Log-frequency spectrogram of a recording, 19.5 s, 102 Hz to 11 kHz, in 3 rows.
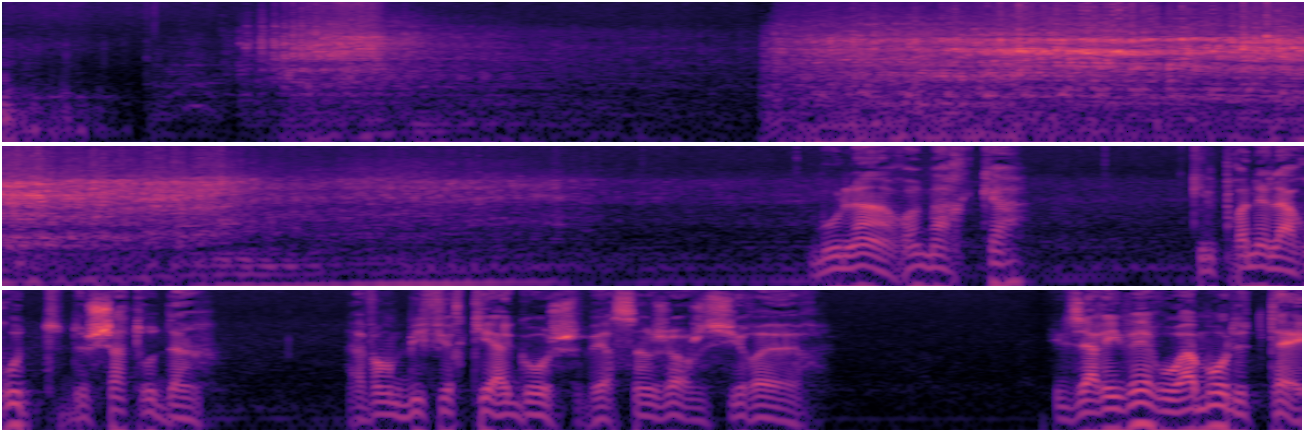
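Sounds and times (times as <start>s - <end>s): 
car engine starting and running: 1.3s - 12.6s
speech: 10.8s - 11.7s, 12.5s - 14.1s, 14.8s - 17.2s, 18.3s - 19.5s.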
